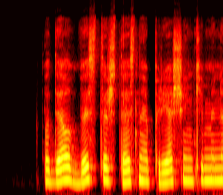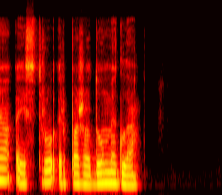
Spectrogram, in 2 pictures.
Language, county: Lithuanian, Klaipėda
